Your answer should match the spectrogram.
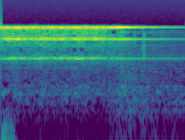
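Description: A bell rings with a steady, sustained electronic tone, held for a couple of seconds at moderate volume with no voices, trailing off slightly at the end.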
